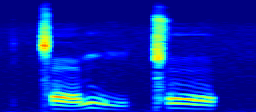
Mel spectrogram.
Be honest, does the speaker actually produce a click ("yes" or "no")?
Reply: yes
